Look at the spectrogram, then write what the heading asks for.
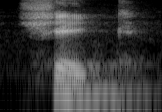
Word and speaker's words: Sheik: Can I pronounce your name as Sheik? Shake. Sheik? Awesome. How's it going, Sheik?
